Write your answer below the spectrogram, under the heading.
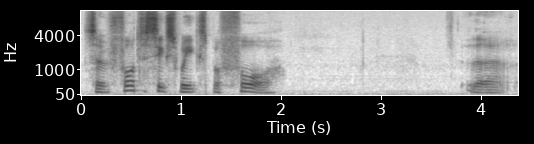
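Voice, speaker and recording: A middle-aged man telling a career story in a casual, animated way, acting out quoted voices and trailing into asides. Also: medium pitch, drawn-out words. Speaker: guest recounting his career.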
